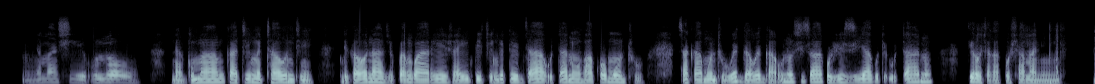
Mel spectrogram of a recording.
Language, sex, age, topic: Ndau, male, 25-35, health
